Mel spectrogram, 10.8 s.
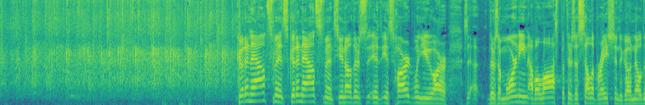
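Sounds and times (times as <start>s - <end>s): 
audience applause: 0.0s - 5.0s
speech: 4.0s - 10.7s.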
